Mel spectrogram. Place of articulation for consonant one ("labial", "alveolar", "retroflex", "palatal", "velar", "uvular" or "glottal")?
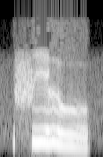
labial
